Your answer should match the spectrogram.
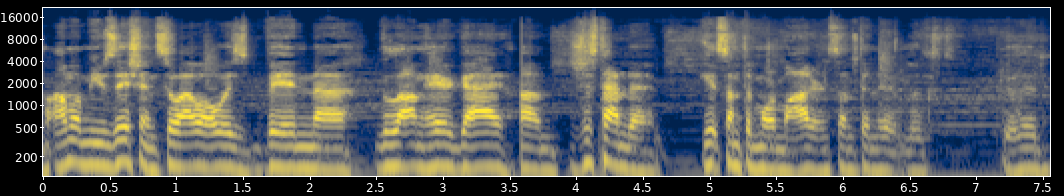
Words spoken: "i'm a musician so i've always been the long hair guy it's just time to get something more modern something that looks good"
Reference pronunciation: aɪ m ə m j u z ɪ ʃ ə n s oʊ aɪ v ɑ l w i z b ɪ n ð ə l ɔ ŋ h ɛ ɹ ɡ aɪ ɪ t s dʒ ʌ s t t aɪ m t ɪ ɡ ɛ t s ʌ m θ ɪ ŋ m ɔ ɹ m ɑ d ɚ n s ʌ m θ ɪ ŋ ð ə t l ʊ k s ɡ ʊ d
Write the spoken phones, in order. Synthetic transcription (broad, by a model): aɪ m ə m j u z ɪ ʃ ə n s oʊ aɪ v ɑ l w i z b ɪ n ð ə l ɔ ŋ h ɛ ɹ ɡ aɪ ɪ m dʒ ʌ s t t aɪ m t ɪ ɡ ɛ t s ʌ m θ ɪ ŋ m ɔ ɹ m ɑ d ɚ n s ʌ m θ ɪ ŋ ð ə t l ʊ k s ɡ ʊ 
